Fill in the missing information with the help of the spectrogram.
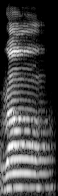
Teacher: प्रकंपित मतलब कंपन, बोला रा, मुख में कंपन होगा, रा। ठीक है, तो घुमड़ कर वायु निकलेगी, देखो रा।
